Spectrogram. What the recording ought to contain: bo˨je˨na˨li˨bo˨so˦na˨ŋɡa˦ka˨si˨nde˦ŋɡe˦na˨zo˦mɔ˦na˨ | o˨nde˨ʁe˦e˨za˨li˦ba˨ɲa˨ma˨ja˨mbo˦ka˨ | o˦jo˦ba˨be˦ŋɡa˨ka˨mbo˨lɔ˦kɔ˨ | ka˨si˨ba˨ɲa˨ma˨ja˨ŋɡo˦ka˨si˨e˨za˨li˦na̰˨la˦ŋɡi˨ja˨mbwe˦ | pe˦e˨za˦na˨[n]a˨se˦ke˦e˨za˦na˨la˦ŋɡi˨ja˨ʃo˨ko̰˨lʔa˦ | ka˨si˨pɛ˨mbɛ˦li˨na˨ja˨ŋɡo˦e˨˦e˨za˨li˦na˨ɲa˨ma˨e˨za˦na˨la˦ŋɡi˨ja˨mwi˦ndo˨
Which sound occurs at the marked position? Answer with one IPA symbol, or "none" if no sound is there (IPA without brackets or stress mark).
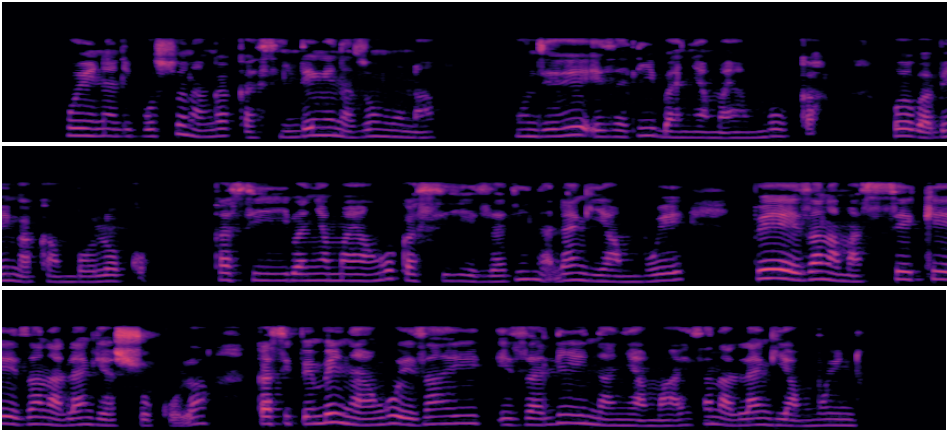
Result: m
